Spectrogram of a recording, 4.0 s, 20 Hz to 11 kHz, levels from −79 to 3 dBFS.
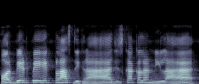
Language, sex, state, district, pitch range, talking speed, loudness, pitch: Hindi, male, Jharkhand, Garhwa, 205-245 Hz, 180 wpm, -18 LUFS, 230 Hz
